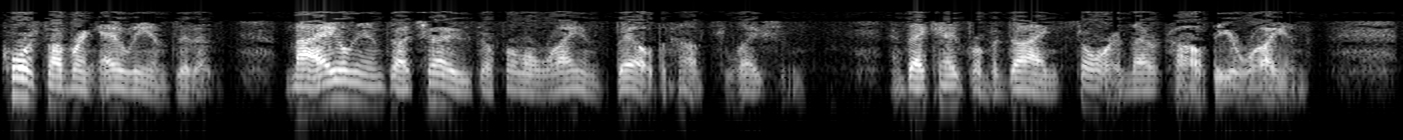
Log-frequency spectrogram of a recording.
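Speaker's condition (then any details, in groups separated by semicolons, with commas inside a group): Vocal cord paralysis after stroke, unilateral vocal fold paralysis; familial stroke at age 35, one vocal cord paralyzed, wheelchair user, left hand slightly impaired; more than 6 years after stroke, types with one hand; can no longer sing since vocal cord paralysis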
